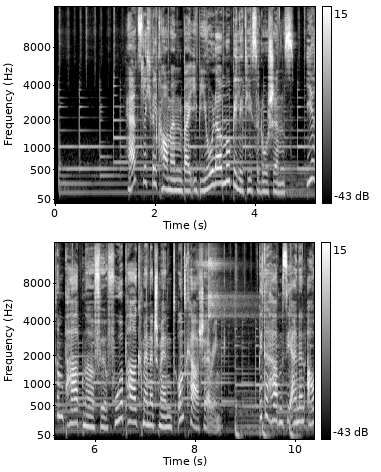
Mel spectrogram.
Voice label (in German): Telefonschleife Begrüssung; Ibiola Mobility Solution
